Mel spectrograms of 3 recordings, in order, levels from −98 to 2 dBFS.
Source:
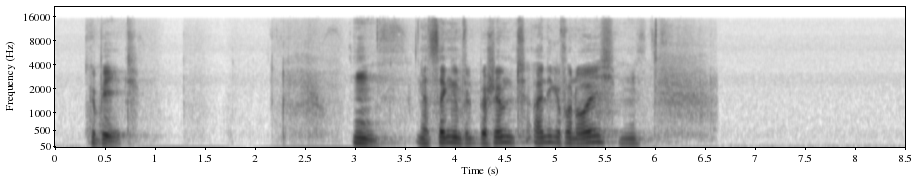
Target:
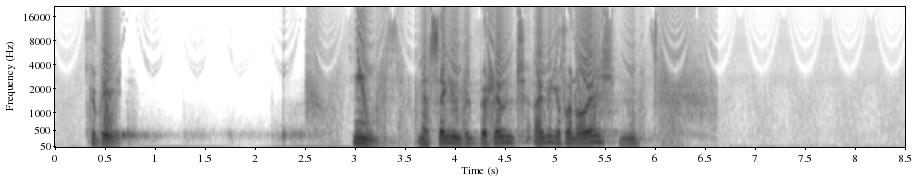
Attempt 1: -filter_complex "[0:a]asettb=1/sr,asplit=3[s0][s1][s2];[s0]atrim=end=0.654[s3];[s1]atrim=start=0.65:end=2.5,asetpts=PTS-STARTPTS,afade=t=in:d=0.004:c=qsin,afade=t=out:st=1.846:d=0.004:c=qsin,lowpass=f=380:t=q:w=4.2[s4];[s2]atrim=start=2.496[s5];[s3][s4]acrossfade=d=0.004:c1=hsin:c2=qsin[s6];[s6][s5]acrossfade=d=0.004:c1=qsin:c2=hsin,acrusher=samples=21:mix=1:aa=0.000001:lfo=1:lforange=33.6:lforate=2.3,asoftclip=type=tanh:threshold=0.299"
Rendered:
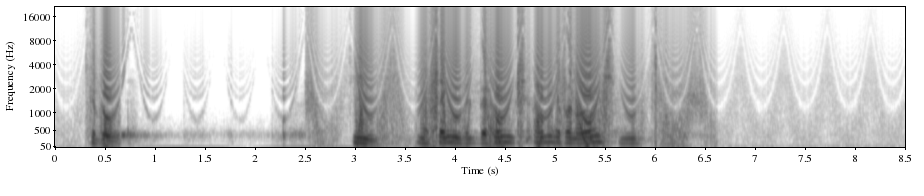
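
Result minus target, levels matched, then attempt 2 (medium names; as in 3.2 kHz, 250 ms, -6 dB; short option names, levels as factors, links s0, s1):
decimation with a swept rate: distortion +7 dB
-filter_complex "[0:a]asettb=1/sr,asplit=3[s0][s1][s2];[s0]atrim=end=0.654[s3];[s1]atrim=start=0.65:end=2.5,asetpts=PTS-STARTPTS,afade=t=in:d=0.004:c=qsin,afade=t=out:st=1.846:d=0.004:c=qsin,lowpass=f=380:t=q:w=4.2[s4];[s2]atrim=start=2.496[s5];[s3][s4]acrossfade=d=0.004:c1=hsin:c2=qsin[s6];[s6][s5]acrossfade=d=0.004:c1=qsin:c2=hsin,acrusher=samples=7:mix=1:aa=0.000001:lfo=1:lforange=11.2:lforate=2.3,asoftclip=type=tanh:threshold=0.299"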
